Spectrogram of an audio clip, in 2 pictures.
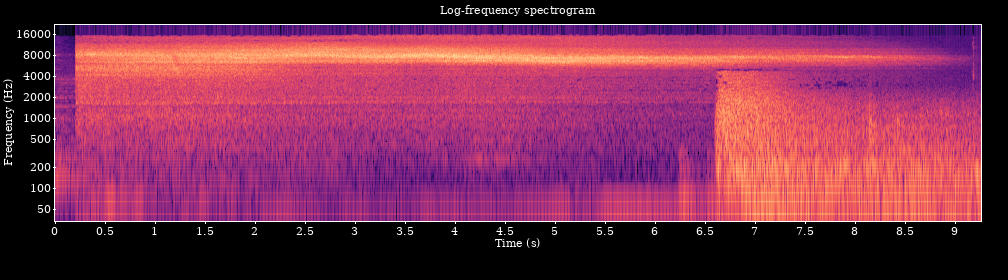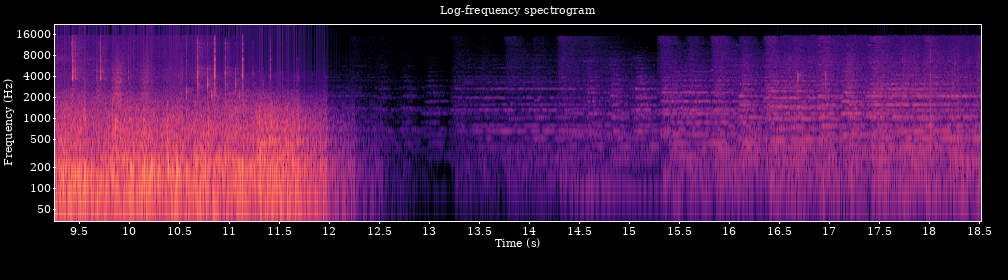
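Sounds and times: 
lit fuse sputtering and hissing: 0.2 - 10.5
fireball roaring: 6.5 - 12.3.

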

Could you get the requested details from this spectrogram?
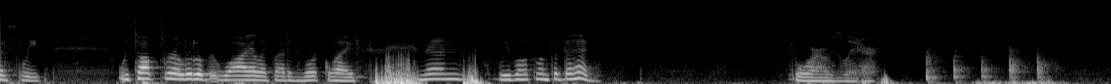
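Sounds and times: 
speech: 0.0 - 0.6, 1.2 - 6.1, 7.9 - 9.0
firm knocking on a door: 9.2 - 10.7.

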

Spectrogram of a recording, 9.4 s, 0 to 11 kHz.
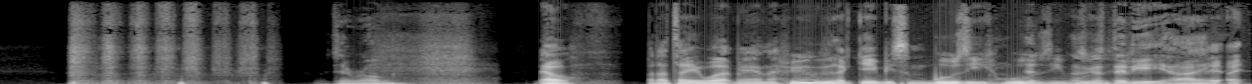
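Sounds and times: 
person imitating sniffing and huffing nail polish remover: 0.5 - 2.2
speech: 2.6 - 3.1, 4.1 - 9.3.

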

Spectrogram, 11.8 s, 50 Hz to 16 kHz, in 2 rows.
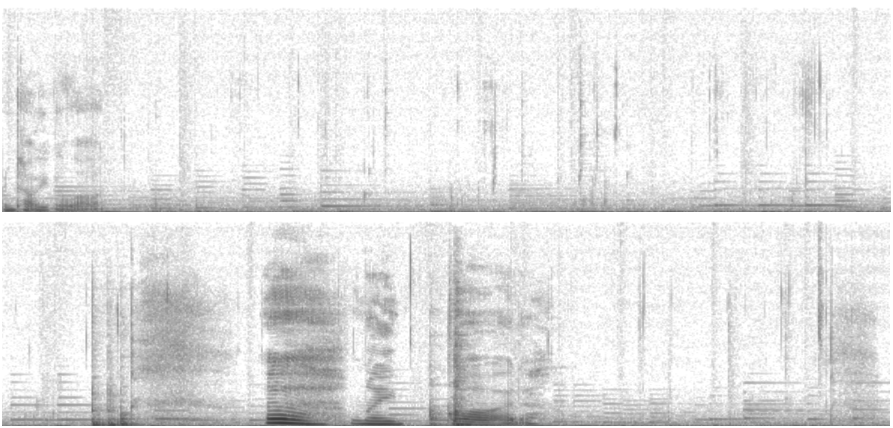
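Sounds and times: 
speech: 0.0 - 0.8, 7.7 - 9.6
person sipping and swallowing water: 2.4 - 4.4.

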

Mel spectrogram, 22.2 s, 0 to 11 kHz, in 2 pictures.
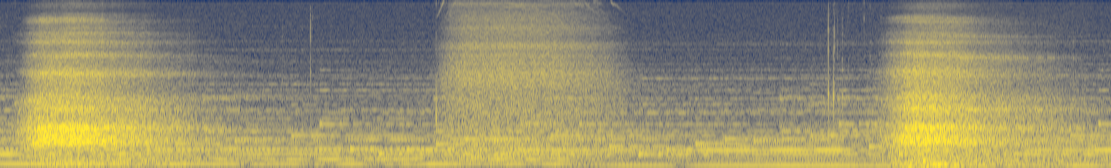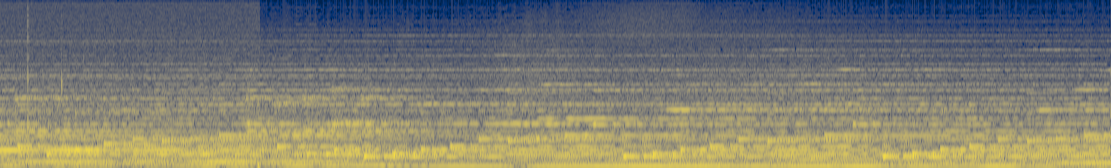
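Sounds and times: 
slow deep breathing in through the nose and out through the mouth: 0.0 - 3.3, 4.4 - 6.6, 8.7 - 12.3
soft steady drone: 0.0 - 22.2.

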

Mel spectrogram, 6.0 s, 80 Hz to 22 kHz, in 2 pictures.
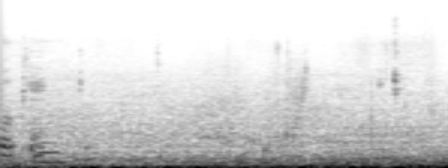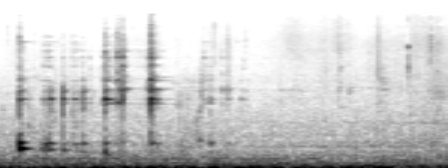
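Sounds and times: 
low road rumble inside a car in peak hour rain traffic in Queensland: 0.0 - 5.9
light clinks and rattles: 3.1 - 5.9.

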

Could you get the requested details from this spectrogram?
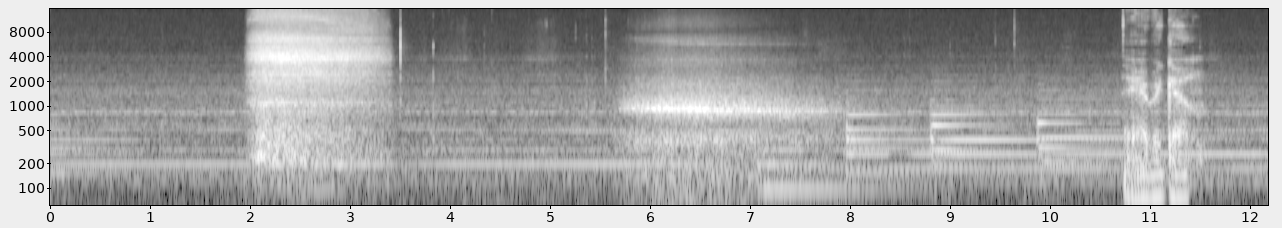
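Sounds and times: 
low steady musical drone with soft notes: 0.0 - 12.1
breathing in through the nose and out through the mouth: 2.0 - 8.6
speech: 10.8 - 11.6.

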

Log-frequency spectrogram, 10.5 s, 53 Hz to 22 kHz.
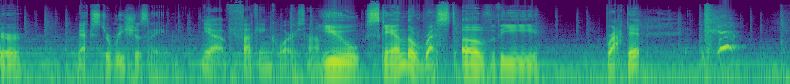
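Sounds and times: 
speech: 0.0 - 7.3, 8.1 - 8.7, 9.3 - 9.6
single sharp sneeze: 9.4 - 10.0.

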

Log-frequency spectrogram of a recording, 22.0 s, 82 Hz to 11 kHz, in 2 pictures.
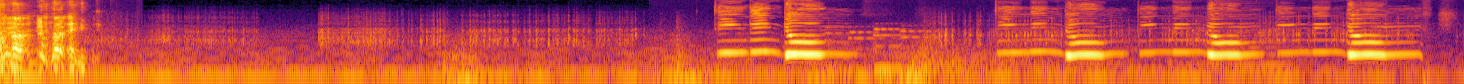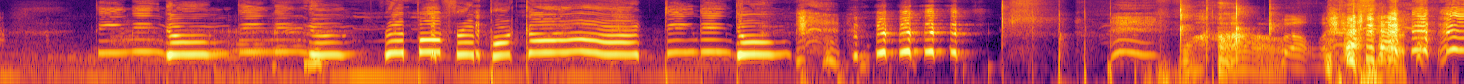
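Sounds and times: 
laughter: 0.0 - 0.8, 16.9 - 18.4, 19.2 - 21.9
speech: 0.0 - 0.9
low steady hum: 0.0 - 18.0
person singing a theme jingle: 5.4 - 10.8, 11.6 - 17.0.

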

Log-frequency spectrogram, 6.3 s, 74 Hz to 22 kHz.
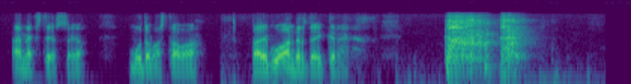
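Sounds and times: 
speech: 0.1 - 3.7
harsh loud coughs with throat-clearing quality: 4.4 - 5.4.

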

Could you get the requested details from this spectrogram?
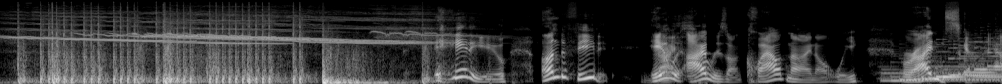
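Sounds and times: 
fireworks crackling pops: 0.0 - 5.1
speech: 4.5 - 10.0.

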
